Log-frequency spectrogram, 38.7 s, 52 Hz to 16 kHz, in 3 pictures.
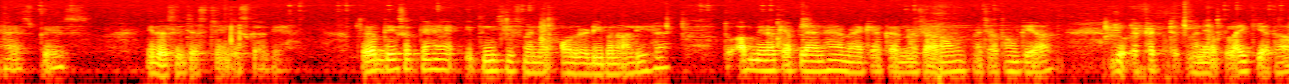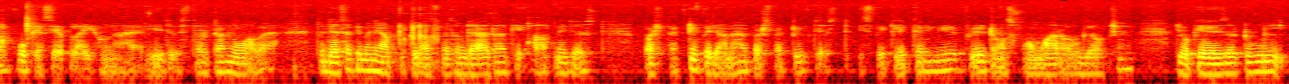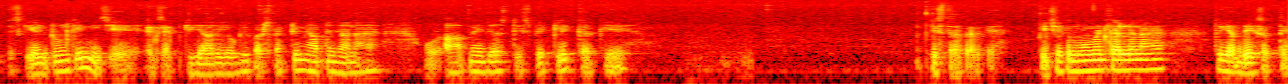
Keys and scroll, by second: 7.2 ctrl+space, 7.7 ctrl+space.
